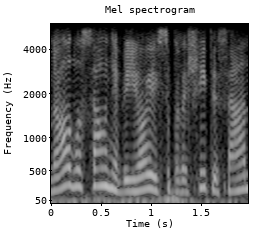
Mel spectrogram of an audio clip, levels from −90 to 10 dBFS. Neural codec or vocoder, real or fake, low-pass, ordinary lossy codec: codec, 44.1 kHz, 3.4 kbps, Pupu-Codec; fake; 5.4 kHz; Opus, 24 kbps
